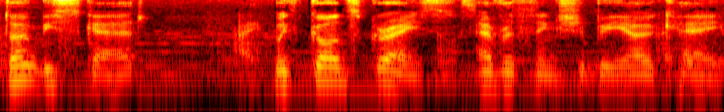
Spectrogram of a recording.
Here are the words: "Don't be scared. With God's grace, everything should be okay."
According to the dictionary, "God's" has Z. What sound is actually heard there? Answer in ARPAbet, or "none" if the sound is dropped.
Z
